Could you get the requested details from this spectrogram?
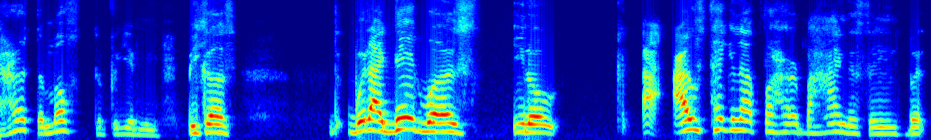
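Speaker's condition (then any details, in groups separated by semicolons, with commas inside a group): Cerebral palsy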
